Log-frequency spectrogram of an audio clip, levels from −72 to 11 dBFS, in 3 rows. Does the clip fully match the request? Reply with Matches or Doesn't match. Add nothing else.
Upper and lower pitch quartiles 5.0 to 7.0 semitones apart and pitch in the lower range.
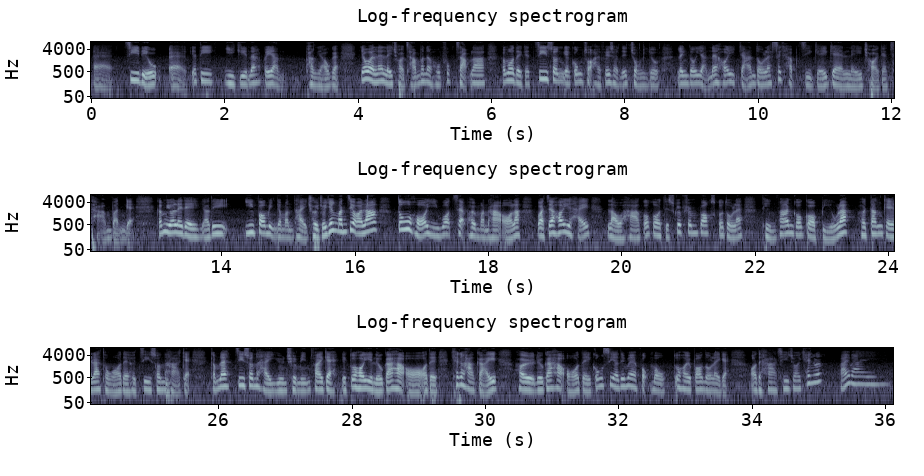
Doesn't match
